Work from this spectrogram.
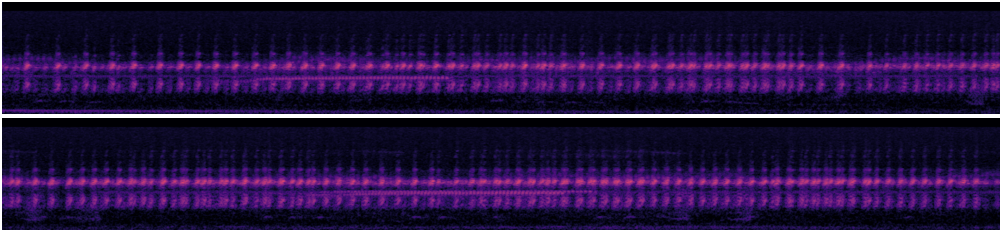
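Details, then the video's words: A dense, unbroken chorus of tree frogs in a pond at night in mid-April, North-East Italy. The rattling croaks go on nonstop, and the smooth, level trill of mole crickets rises twice against them. "relaxing singing tree frogs in pond"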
